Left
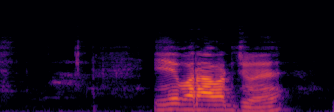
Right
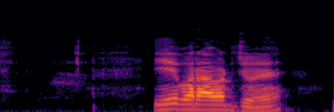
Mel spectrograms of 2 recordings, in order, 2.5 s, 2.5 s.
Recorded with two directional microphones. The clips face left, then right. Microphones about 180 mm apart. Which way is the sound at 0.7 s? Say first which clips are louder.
Right 13 dB; 35° right (ahead or behind).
